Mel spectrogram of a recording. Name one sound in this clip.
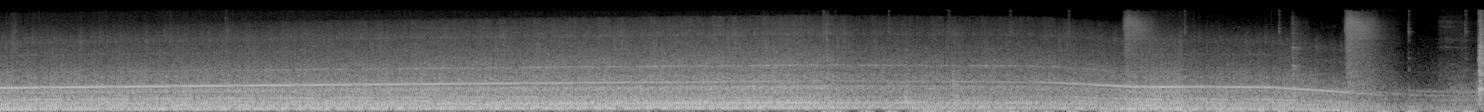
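A bus engine hums with a steady whine that rises slightly, then winds down as the bus slows.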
